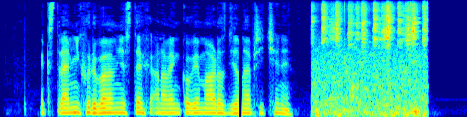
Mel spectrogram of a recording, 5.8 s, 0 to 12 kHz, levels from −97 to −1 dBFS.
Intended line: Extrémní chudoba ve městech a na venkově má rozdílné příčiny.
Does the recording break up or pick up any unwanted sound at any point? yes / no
yes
